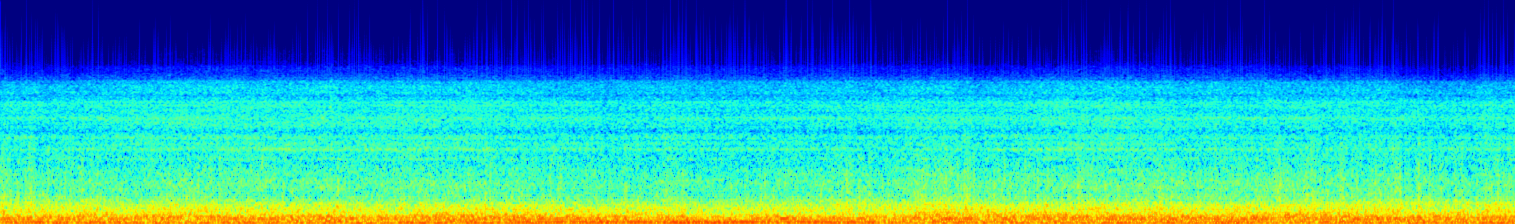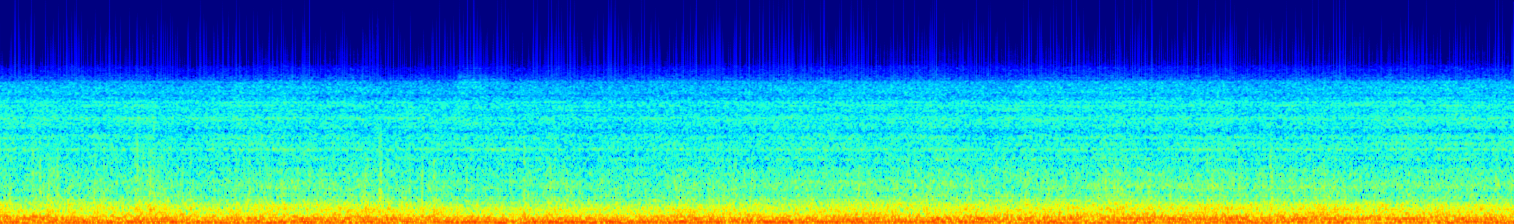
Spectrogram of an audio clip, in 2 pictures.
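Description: Steady low rumble of a car driving along a highway at road speed: engine and tyre noise.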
